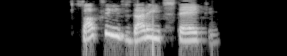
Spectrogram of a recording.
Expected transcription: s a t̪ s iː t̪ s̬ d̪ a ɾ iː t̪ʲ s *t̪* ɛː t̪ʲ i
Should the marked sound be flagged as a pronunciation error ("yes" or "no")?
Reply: no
